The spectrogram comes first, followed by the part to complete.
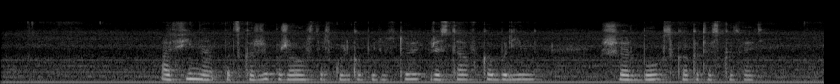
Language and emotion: Russian, neutral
